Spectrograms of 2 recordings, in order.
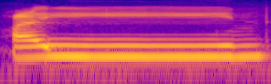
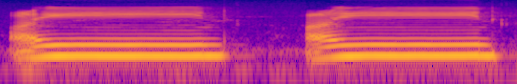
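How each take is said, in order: First: عین drawn out from the throat, not the nose; throaty, held عین with no nasal sound; correct ayn. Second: عین pushed into the nose, nasal and held; mistakenly nasal عین; wrong nasal ayn. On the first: Teacher giving the correct عین before the wrong one. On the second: Teacher showing students the wrong nasal عین. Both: Shown as a demonstration. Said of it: "اس طرح ہم پڑھیں گے تو یہ بالکل غلط".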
